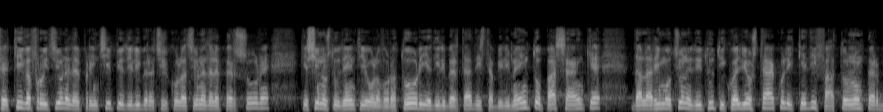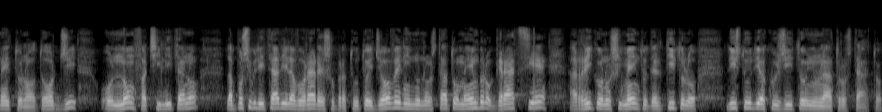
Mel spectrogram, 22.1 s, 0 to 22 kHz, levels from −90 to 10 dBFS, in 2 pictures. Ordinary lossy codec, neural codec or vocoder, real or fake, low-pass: none; none; real; none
